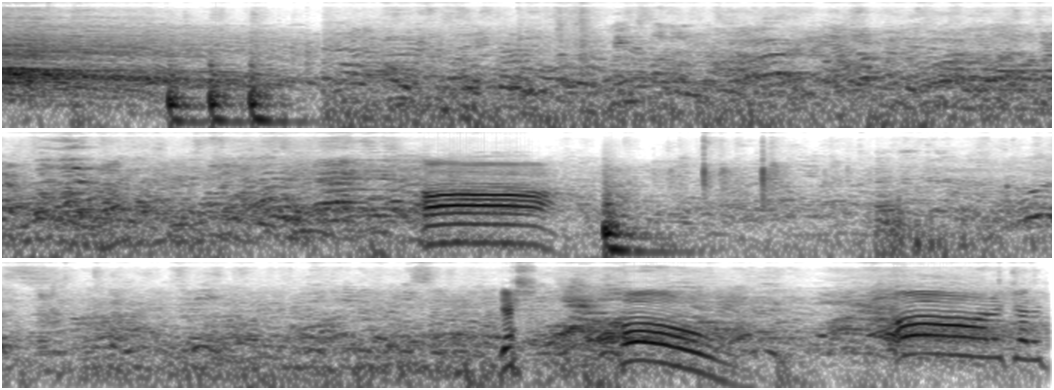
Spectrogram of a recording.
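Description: A large crowd of spectators murmurs and chatters outdoors.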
